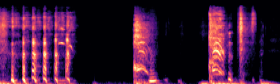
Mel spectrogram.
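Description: Coughing from food caught in the throat: a quick run of short, sharp coughs, then two longer, harsher hacking coughs after a brief pause, loud and with no talk.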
